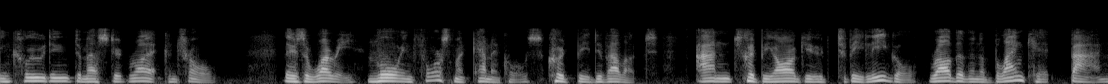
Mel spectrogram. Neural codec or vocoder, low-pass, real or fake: codec, 16 kHz, 1.1 kbps, Voila-Tokenizer; 5.4 kHz; fake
